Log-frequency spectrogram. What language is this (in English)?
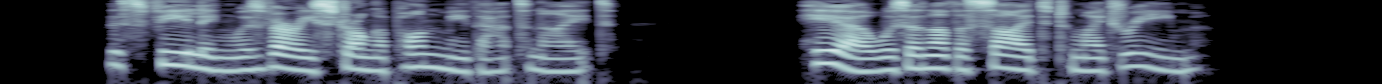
English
